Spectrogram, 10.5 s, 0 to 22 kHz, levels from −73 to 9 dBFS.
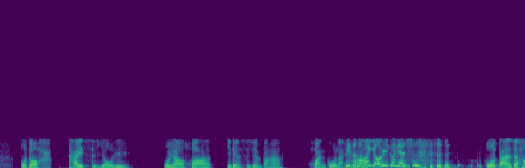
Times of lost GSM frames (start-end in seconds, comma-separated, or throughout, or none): none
